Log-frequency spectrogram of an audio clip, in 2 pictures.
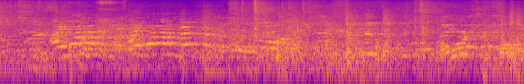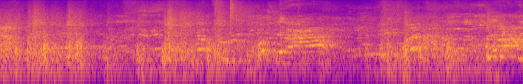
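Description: Wrestlers' bodies thud against the ring mat.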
